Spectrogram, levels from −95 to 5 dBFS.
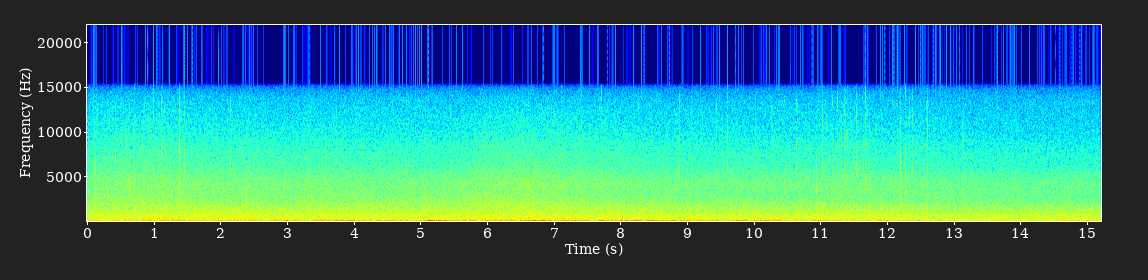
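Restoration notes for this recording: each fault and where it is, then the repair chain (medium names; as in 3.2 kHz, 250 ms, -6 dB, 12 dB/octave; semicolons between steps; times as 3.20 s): crackle 25 per s -24 dBFS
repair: de-click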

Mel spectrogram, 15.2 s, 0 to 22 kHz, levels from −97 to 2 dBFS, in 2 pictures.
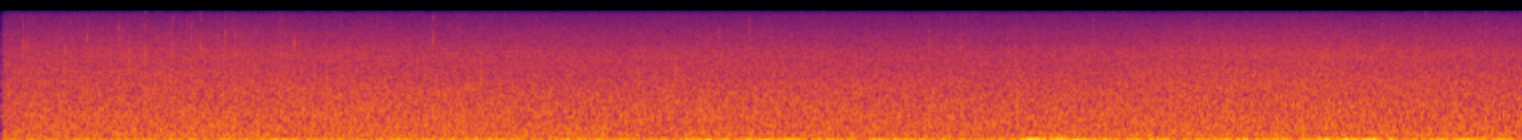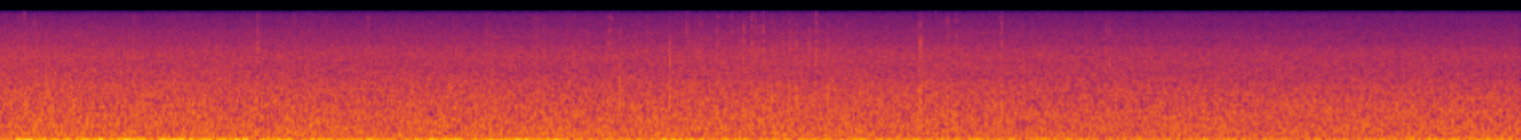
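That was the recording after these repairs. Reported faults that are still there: nothing left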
